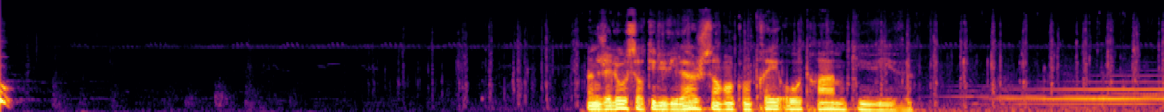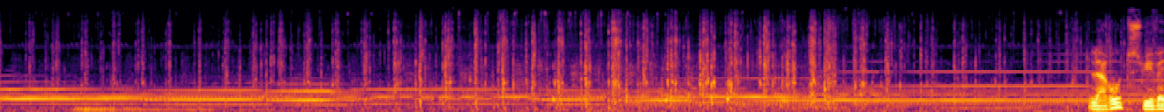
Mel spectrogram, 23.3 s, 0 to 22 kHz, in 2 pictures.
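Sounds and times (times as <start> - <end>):
horse trotting on a hard road: 0.2 - 23.2
speech: 5.9 - 9.2, 22.6 - 23.2.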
